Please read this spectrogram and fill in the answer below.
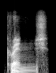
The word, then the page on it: cringe: British English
